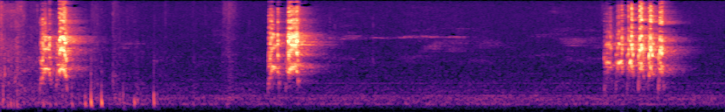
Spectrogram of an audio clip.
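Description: A young sun conure gives three harsh, raspy screeches, each about half a second long, separated by several seconds of quiet.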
